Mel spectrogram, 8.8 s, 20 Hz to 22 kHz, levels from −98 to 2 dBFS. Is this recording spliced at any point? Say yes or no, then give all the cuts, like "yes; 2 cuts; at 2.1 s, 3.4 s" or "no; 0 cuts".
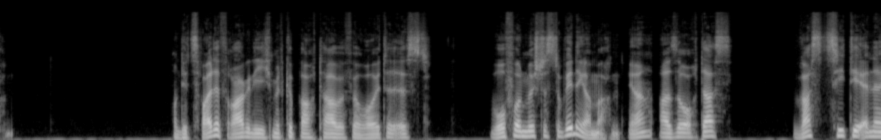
no; 0 cuts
